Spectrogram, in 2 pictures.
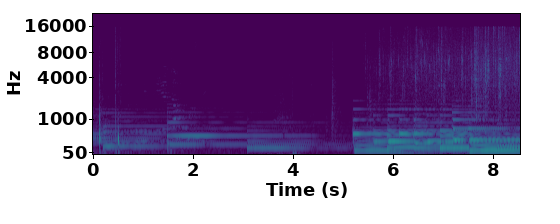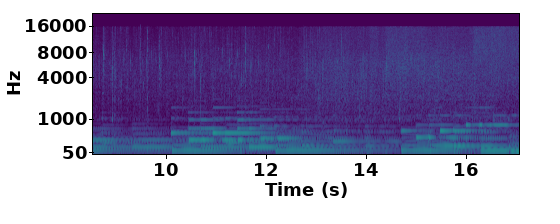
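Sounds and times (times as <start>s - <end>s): soft background music: 0.0s - 17.0s
onions sizzling in fat: 5.5s - 17.0s.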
